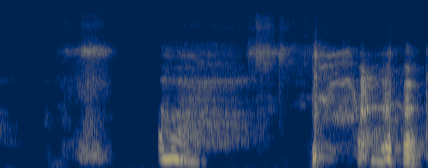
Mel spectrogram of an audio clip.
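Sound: coughing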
